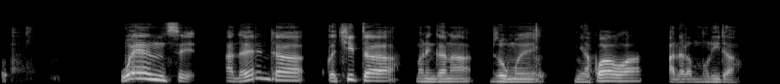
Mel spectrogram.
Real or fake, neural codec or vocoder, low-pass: fake; codec, 16 kHz, 4 kbps, X-Codec, WavLM features, trained on Multilingual LibriSpeech; 7.2 kHz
